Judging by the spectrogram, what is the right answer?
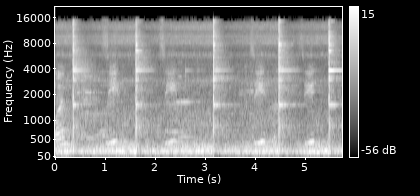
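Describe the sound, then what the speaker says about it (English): Hammer blows ring out on hot bamboo-style forged stock over a hardie, cutting the knuckles: five sharp metallic strikes spaced about a second and a half apart, each with a short ringing decay and lighter taps and clinks between. "use the hardie to cut your knuckles"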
